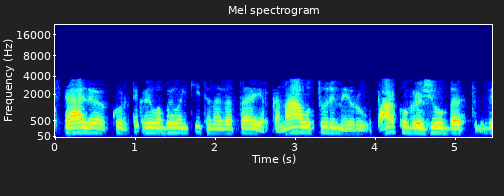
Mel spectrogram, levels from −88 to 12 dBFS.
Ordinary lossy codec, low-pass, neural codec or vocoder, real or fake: MP3, 16 kbps; 3.6 kHz; none; real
